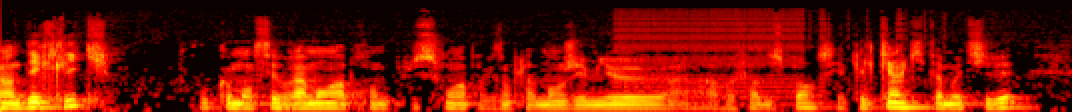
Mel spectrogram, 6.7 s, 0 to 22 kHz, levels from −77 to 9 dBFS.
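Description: Speech runs through the whole clip with overdone noise removal. The background has been pushed down and breaks up into twinkling specks. Quiet parts of the voice are removed with the noise. From 3.83 to 5.02 s a hard, raspy GSM phone buzz sits at 217 Hz with many harmonics, about 18 dB below the speech. It comes from a nearby 2G phone on a call, whose radio pulses the audio circuit rectifies. From 5.06 to 5.9 s, GSM signalling bursts follow as even ticks with a longer 217 Hz buzz twice a second, roughly 20 dB down. A nearby phone is on a call, but its user is silent, so it sends only short groups of bursts.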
